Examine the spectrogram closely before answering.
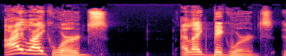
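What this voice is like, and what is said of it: Imitates another person's voice. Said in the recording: “Is that my Olivia Caridi impersonation?”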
